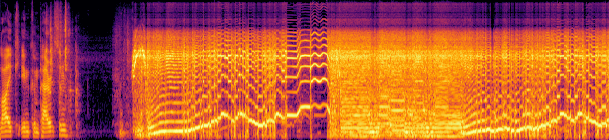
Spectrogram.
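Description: A heavily distorted electric guitar played through a Fender distortion pedal plays bending, wailing lead lines, loud and sustained, after a brief quiet pause near the start.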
